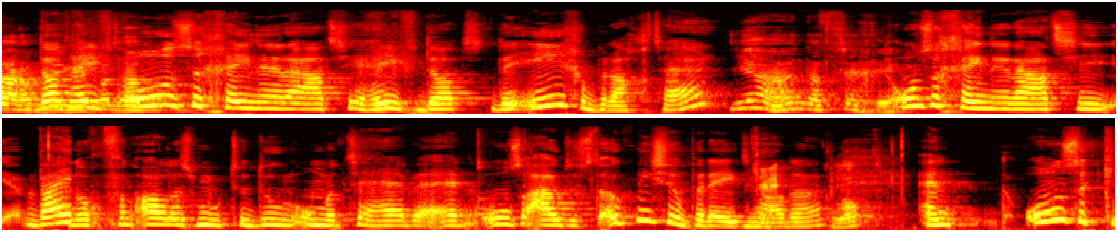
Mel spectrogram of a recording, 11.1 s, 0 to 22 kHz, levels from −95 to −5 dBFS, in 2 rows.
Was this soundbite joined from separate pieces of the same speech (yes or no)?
yes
